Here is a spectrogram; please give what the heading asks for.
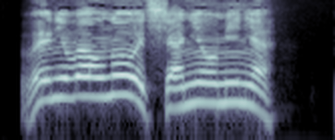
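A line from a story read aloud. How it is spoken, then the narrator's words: Loud reply. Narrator (Russian): громко ответил Игорь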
